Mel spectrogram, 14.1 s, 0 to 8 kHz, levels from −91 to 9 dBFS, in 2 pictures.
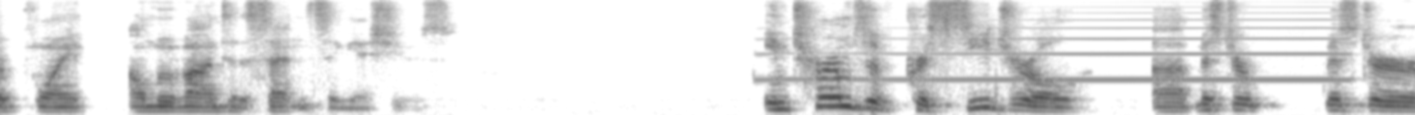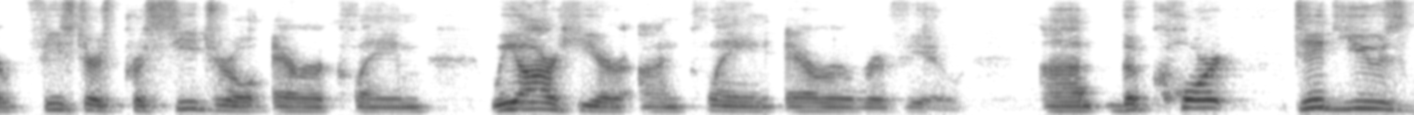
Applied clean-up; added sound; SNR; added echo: none; Trumpet; 20 dB; none.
